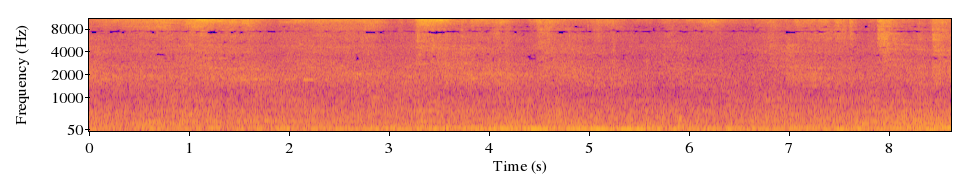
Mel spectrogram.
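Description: Double-stack intermodal train's loaded well cars rolling past at close range: a steady low rumble of steel wheels on the rails.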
